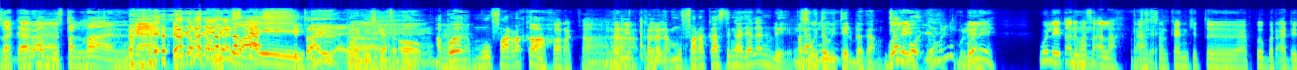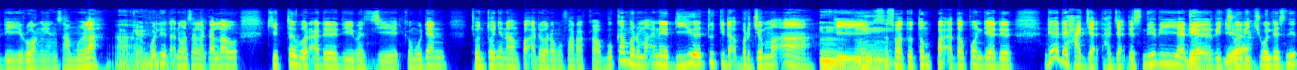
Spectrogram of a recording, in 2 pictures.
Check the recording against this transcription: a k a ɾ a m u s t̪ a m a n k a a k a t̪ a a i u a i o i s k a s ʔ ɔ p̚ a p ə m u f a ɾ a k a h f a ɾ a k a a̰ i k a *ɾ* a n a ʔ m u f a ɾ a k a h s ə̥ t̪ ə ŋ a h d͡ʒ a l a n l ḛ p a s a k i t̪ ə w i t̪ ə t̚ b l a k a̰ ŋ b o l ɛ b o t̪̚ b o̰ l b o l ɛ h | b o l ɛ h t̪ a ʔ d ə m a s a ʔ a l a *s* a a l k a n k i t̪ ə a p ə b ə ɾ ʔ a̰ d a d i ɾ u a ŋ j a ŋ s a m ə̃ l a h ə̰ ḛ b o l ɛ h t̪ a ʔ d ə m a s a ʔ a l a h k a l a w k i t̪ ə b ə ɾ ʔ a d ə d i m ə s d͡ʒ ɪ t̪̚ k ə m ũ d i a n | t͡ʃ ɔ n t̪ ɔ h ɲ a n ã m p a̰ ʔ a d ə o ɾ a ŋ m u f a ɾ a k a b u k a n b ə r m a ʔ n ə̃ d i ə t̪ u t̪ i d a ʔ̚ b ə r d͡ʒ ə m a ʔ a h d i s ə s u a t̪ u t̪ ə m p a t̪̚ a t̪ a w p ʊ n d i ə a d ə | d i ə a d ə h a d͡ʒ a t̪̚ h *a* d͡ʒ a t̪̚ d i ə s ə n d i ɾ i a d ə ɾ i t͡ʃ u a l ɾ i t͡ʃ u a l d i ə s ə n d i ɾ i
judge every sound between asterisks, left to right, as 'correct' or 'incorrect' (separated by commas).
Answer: incorrect, incorrect, correct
